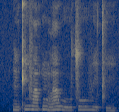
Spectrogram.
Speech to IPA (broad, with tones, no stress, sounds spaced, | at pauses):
k͡p ĩ˨ kʼ i˦ v ã˦ p ũ˦˨ l ã˦ w uː˨ t͡s uː˦ β i˦˨ tʰ i˨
